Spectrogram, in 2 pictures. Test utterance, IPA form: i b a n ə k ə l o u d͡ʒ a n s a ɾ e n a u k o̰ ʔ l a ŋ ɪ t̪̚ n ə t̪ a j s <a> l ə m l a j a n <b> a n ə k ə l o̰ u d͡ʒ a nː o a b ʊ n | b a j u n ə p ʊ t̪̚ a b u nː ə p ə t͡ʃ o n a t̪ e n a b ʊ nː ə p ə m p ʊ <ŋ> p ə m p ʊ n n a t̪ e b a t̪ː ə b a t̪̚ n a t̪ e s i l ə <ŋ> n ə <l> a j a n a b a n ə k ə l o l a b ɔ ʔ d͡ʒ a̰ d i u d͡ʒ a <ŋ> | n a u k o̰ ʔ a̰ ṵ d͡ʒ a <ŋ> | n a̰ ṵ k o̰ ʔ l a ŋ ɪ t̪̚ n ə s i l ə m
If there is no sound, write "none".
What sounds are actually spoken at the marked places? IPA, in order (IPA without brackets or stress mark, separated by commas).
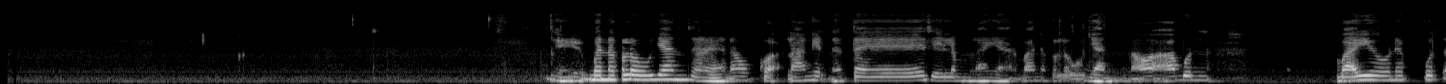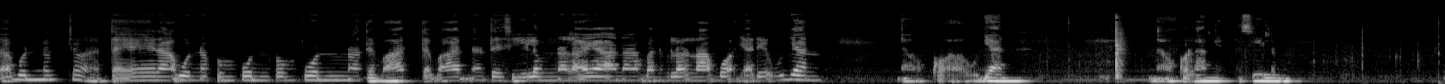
i, b, n, m, l, n, n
